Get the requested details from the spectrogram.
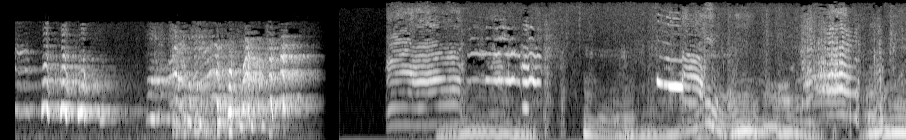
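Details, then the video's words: Hyena giving a run of varied harmonic calls: a steady tone, a harsh burst, then wavering, bending cries rising and falling in pitch, with a short silent gap midway. "Odgłosy hieny, wycie hieny, hiena na wideo, dźwięki hieny - dźwięki zwierząt The Sound a Hyena Makes"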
